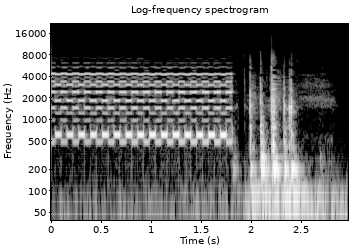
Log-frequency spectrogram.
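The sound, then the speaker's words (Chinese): Home telephone ringing with a steady, bright electronic warbling ring that stops partway through, followed by a short burst of clattering, knocking noise. “这会儿功夫，肖黛丽家的电话响了起来。”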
